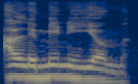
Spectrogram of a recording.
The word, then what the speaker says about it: aluminium: And the correct pronunciation for that material is aluminium. No, it's not. It's aluminium. Do you see another I between N and U?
